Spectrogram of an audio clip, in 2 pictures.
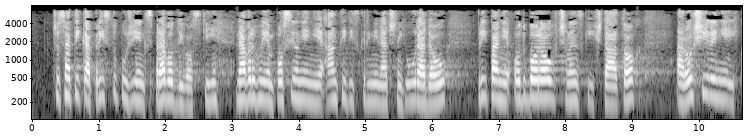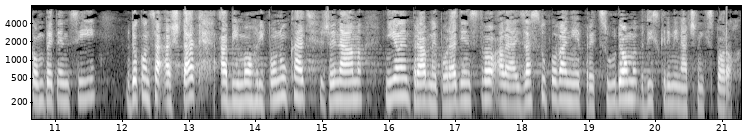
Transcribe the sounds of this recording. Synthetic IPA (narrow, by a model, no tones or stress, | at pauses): t͡ʃɔsat̪iːkapɾiːst̪upuʒɪɛŋkspɾaʋɔd̪liʋɔscinaʋr̩ɦujɛmpɔsilɲɛɲɪɛʔant̪id̪iskɾiminat͡ʃniɣuːɾad̪ɔʊ | pɾiːpad̪ɲɛʔɔd̪bɔɾɔʊft͡ʃlɛnskiːxʃt̪aːt̪ɔɣ | ʔaɾɔsʃiːɾɛɲɪɛixkɔmpɛt̪ɛnt͡siː | d̪ɔkɔnt͡saʔaʃt̪akabimɔɦlipɔnuːkaɟʒɛnaːm | ɲɪɛlɛnpɾaːʊnɛpɔɾaɟɛnst̪ʋɔʔalɛajzast̪upɔʋaɲɪɛpɾɛt̪suːd̪ɔmvd̪iskɾiminat͡ʃnixspɔɾɔx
